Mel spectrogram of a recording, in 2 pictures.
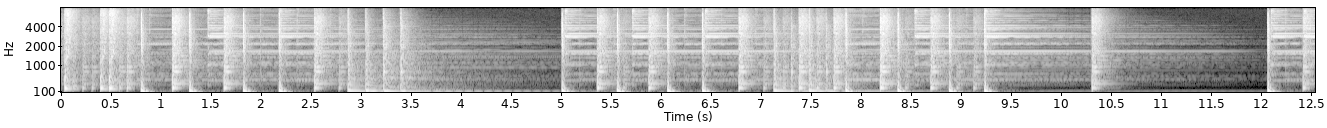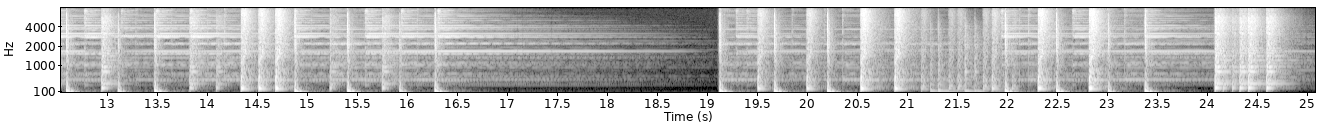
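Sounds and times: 
MIDI drum cymbal: 0:00.0 - 0:03.6, 0:05.0 - 0:09.5, 0:12.1 - 0:16.4, 0:19.2 - 0:24.7.

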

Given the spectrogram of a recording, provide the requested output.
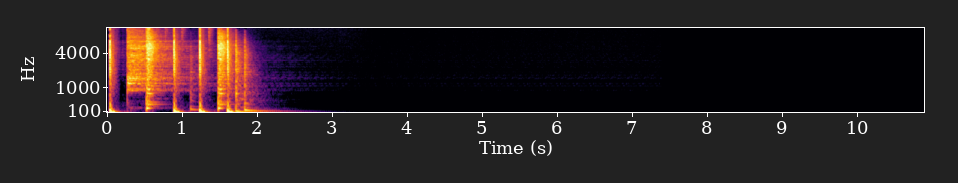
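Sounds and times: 
MIDI pop drum groove: 0:00.0 - 0:02.0.

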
